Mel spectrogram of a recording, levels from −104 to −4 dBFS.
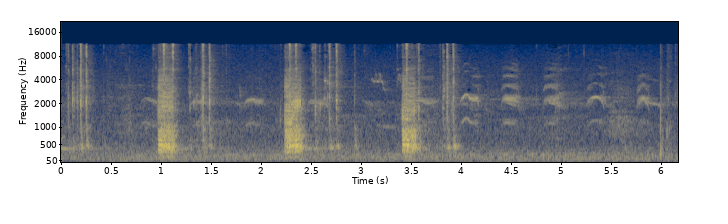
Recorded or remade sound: recorded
